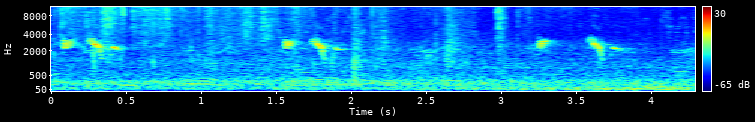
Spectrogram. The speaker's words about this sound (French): Cet oiseau, c'est un bouleboule. Bouleboule. Alors, on va écouter de bouleboule deux secondes.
